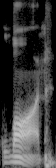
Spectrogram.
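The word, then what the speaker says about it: ln: it um so this is the derivative of lawn so lawn is spelt like this so it's a function uh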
